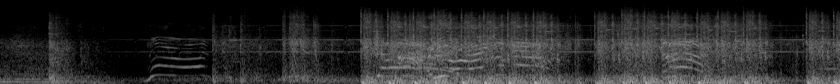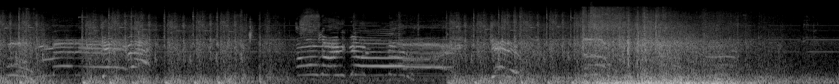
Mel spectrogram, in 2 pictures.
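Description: Shotgun blasts ring out in the game GTA 5 Online, several heavy booms spread through a running firefight, with someone talking over most of the shots.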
